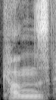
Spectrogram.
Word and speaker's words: Kunz: 1974, a sociologist called Phil Kuntz Not sure how to pronounce the name. – On the radio. Kunz. – Yes. – How would you say that? Anyway, K-U-N-Z. Philip Kunz, shall we say.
